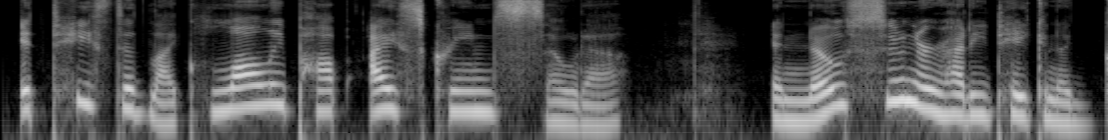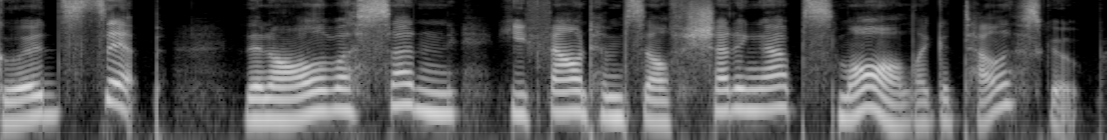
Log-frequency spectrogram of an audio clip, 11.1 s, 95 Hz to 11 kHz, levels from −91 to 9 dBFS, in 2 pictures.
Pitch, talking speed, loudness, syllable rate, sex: 235 Hz, 160 wpm, -17 LUFS, 4.5 syllables/s, female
